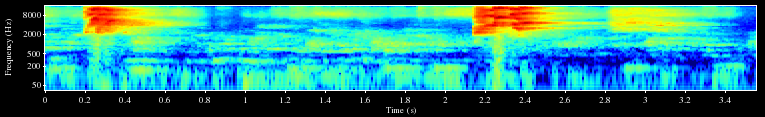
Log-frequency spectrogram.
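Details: Mocca lovebird giving two short, harsh, high-pitched squawking chirps about two seconds apart, with a softer third note, against a quiet background. The chirping is played to get other birds singing.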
